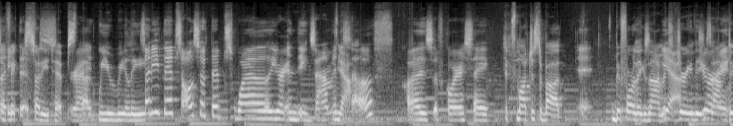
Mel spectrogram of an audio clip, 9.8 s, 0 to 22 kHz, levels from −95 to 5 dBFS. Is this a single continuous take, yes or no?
yes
